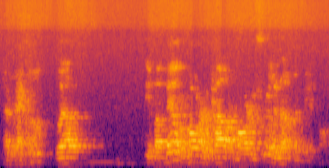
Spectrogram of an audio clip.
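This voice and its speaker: The speaker has an American accent and keeps a moderate pace. Audible room echo surrounds the voice. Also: man. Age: 60s. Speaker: contractor addressing planning commission. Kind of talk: public comment at town meeting. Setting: town planning commission meeting. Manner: halting, repeats words.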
